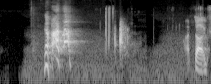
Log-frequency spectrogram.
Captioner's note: laughs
